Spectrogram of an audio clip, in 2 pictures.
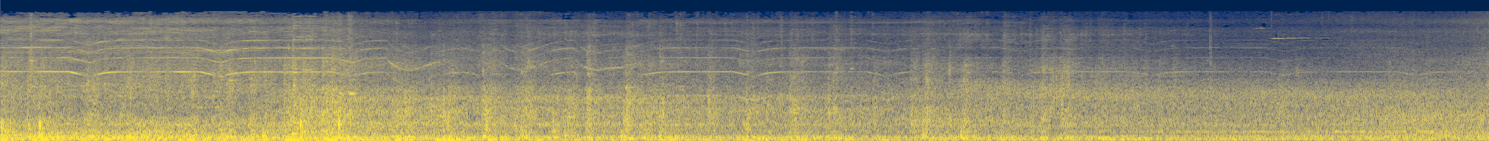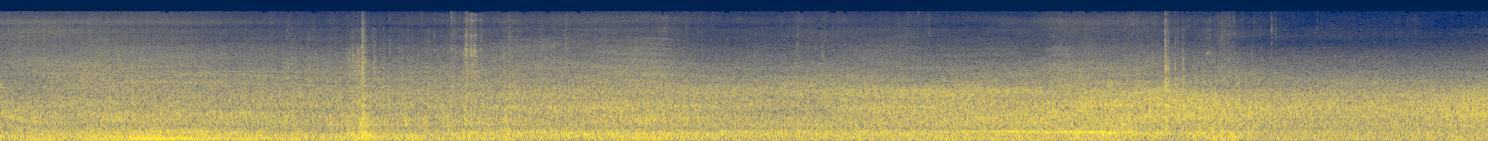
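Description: Grade-crossing warning bell ringing in a steady repeating pattern as a train's last cars rumble past. The bell stops about ten seconds in as the crossing gates lift, leaving road vehicles' engines running as traffic moves off.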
